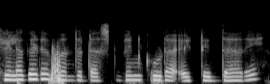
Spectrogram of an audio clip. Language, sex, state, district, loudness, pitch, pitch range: Kannada, female, Karnataka, Bangalore, -17 LUFS, 200 Hz, 180-215 Hz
